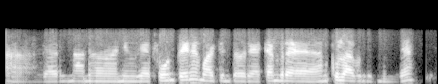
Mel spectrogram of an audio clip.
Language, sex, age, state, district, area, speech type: Kannada, male, 30-45, Karnataka, Gadag, urban, conversation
